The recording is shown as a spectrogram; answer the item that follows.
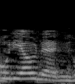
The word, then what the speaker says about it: Unionen: Uh, we will be talking to Swedish unions, Unionen. Have I pronounced that right? – Unionen. Unionen. Sorry, my Swedish is appalling, as you may have gathered.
